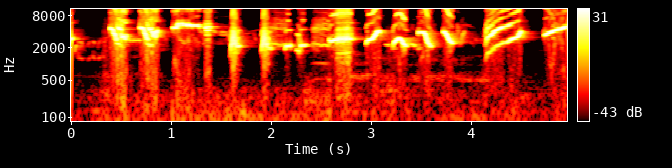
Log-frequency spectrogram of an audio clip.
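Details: An oriental magpie-robin delivers gacor ngeplong song, loud and free-flowing, with sharp chips followed by clean rising and falling whistles in a lively, evenly spaced series.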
